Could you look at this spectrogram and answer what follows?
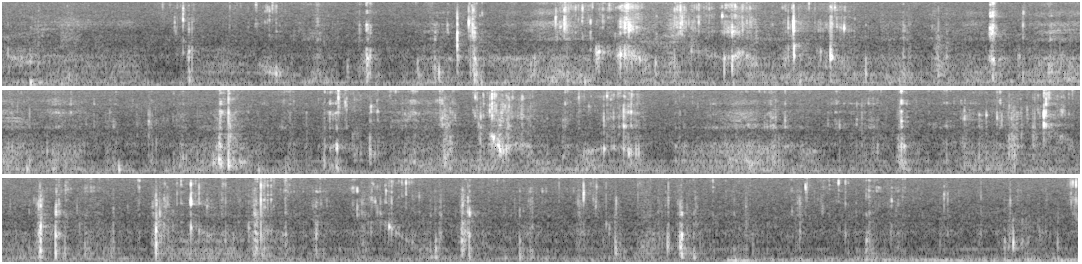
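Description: Close, quiet chewing of a German pretzel at Oktoberfest, with repeated crunchy bites and soft mastication in an irregular rhythm, heard alone without talk.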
